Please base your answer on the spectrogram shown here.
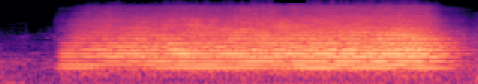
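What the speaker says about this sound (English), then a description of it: "The train's moving." A magical train sounds a long, steady horn blast lasting a few seconds, loud and close, swelling in and then cutting off, with a low rumble beneath and no speech.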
